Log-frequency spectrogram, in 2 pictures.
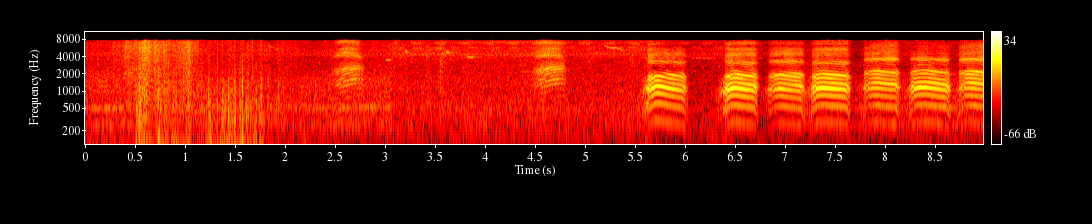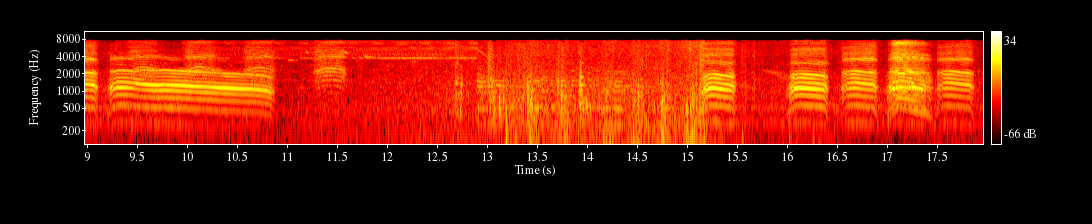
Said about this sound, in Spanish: Mientras una joven águila se harta, los cuervos protestan y el escándalo no hace más que proclamar su secreto.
